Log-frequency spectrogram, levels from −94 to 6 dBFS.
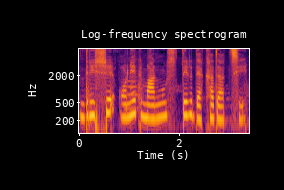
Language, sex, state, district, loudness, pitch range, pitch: Bengali, female, West Bengal, Cooch Behar, -15 LUFS, 220-260 Hz, 235 Hz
